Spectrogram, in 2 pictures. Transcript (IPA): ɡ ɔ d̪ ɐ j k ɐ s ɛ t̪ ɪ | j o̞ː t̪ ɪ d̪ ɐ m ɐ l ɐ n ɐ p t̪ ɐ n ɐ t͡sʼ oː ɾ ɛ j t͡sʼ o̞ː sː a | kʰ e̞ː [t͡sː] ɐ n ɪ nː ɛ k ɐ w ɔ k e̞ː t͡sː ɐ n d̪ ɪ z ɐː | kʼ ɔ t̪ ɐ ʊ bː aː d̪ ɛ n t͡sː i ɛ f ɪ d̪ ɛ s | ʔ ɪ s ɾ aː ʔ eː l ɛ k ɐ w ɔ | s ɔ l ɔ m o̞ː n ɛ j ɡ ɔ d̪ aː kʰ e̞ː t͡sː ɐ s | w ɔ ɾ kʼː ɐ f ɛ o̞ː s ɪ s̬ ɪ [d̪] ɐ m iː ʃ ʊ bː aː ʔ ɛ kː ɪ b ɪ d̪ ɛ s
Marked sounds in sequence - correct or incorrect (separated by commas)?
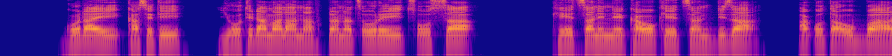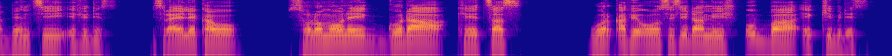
correct, correct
